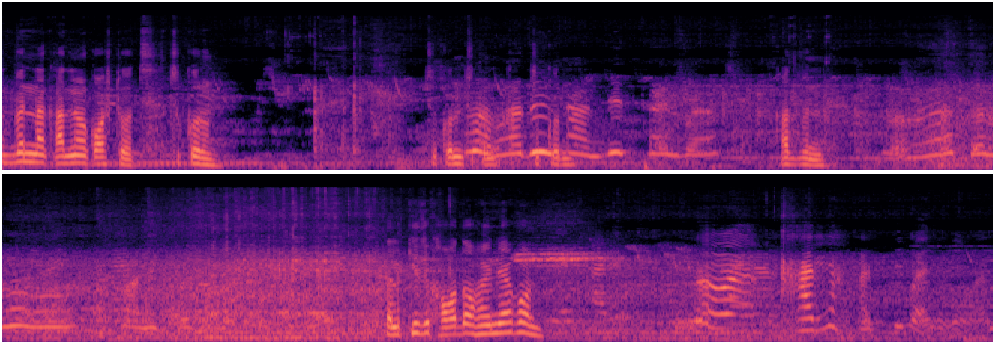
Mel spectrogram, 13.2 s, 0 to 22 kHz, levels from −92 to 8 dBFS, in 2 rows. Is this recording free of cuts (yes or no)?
yes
